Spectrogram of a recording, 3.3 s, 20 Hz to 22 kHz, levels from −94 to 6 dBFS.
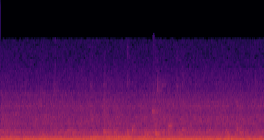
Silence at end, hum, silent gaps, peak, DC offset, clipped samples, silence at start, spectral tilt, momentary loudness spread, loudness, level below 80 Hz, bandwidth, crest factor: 0 s; 60 Hz at -40 dBFS; none; -24 dBFS; under 0.1%; under 0.1%; 0 s; -5.5 dB/octave; 1 LU; -37 LUFS; -42 dBFS; 16 kHz; 12 dB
